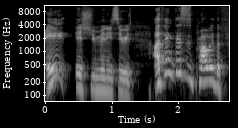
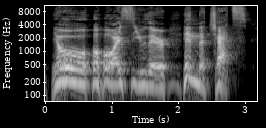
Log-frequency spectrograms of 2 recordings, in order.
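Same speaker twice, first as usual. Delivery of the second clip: wrestler voice; 3 semitones higher, 7 dB louder, slower than usual. Pretend. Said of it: "Now say that in the wrestler voice".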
